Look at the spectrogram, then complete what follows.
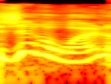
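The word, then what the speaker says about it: Gerewol: Nous, c'est Jerewol, en fait. – Jerewol. D'accord. – G-E-R-E. – Ça sonne Wolof. – Oui, ça fait ça sonne Wolof. – Jerewol. – Donc, le jour de la Jerewol, les hommes se mettent sur le 31, ils se maquillent, ils s'habillent bien et ils vont danser pour les femmes.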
